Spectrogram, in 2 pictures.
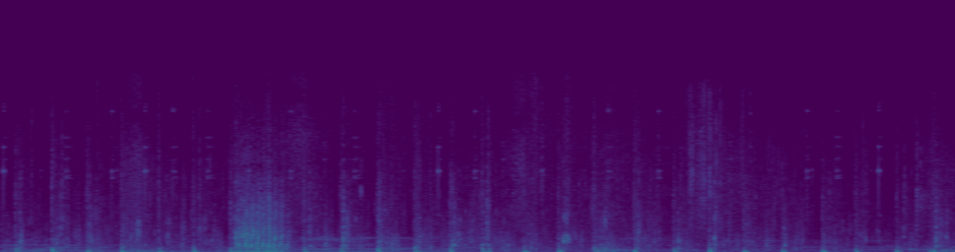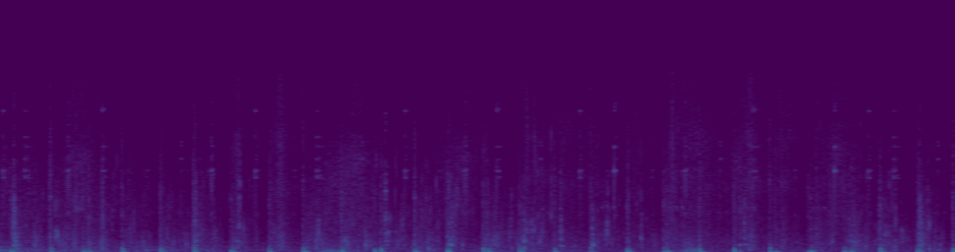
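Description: A horse's hooves clop steadily on soft ground at a trot.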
